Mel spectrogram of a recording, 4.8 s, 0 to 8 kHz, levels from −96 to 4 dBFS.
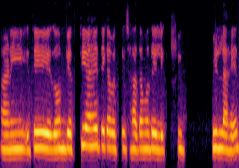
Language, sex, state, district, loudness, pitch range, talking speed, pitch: Marathi, male, Maharashtra, Chandrapur, -14 LUFS, 235-255 Hz, 150 wpm, 245 Hz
